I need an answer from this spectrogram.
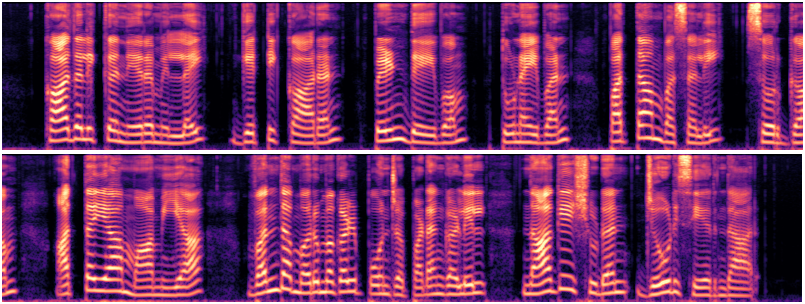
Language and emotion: Tamil, neutral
